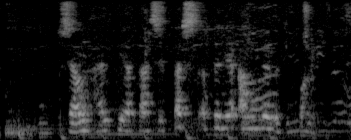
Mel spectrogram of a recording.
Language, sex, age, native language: Icelandic, female, 40-49, Icelandic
